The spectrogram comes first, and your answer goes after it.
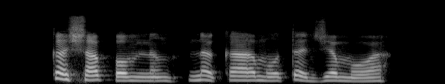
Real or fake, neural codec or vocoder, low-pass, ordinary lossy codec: fake; autoencoder, 48 kHz, 32 numbers a frame, DAC-VAE, trained on Japanese speech; 9.9 kHz; MP3, 48 kbps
